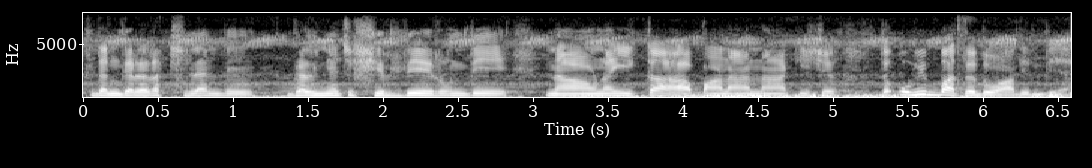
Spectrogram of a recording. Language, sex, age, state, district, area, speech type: Dogri, female, 60+, Jammu and Kashmir, Samba, rural, spontaneous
